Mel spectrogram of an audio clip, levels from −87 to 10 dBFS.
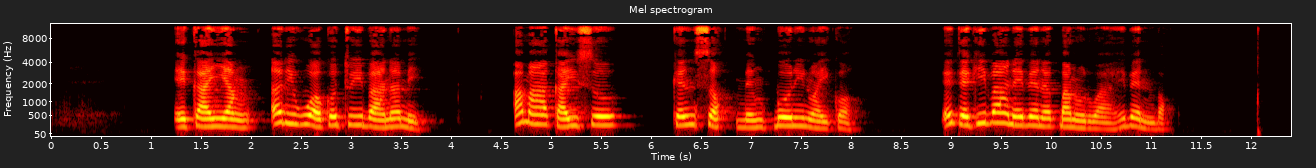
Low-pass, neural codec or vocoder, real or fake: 10.8 kHz; none; real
